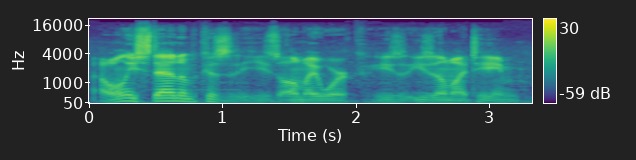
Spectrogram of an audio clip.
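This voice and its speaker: A man's voice: sits low, expressive, normal speed, a little hiss or hum. A man streaming a video game, telling a long story in a casual, profane, rambling way and laughing often. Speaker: gaming streamer.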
